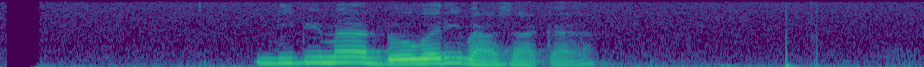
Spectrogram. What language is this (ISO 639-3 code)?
nep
